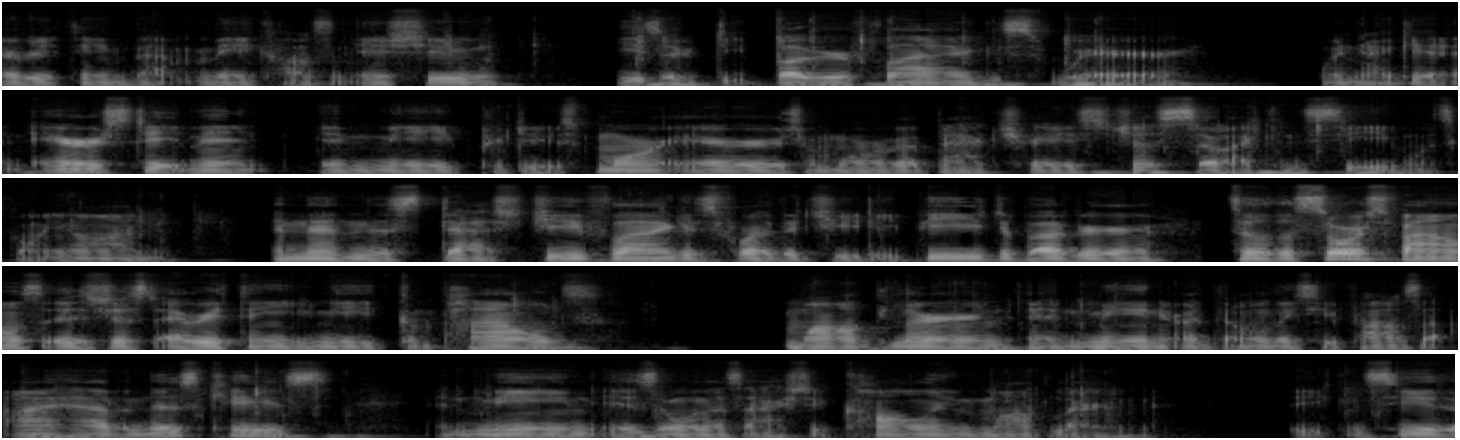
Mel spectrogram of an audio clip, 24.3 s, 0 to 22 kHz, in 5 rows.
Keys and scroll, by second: 1.5 typing, 3.6 typing, 4.6 typing, 8.5 typing, 10.2 typing, 11.4-12.7 typing, 16.3-18.2 typing, 20.8-21.6 typing, 23.0 w.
